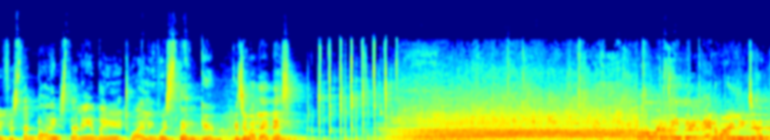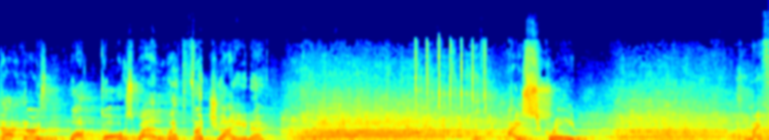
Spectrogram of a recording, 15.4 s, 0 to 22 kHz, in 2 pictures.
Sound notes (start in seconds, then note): 3.0 smacking lips; 3.8 audience laughing; 10.4 audience laughing; 11.9 smacking lips; 13.8 audience laughing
